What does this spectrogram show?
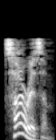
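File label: "tsarism", British English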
